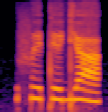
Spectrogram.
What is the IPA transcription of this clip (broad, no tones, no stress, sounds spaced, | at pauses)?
f e t e dʲ a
